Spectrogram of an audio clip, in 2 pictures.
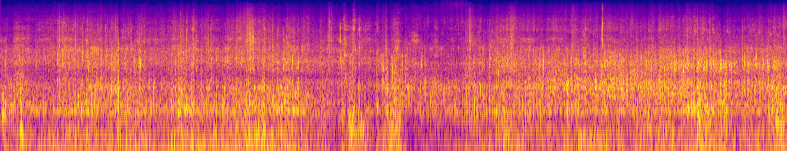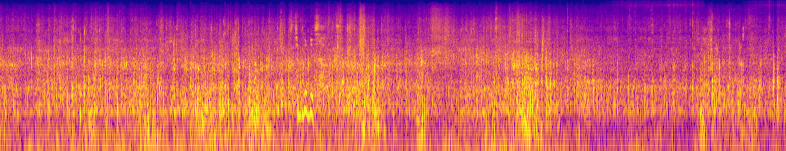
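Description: Mountain bike descending a rough singletrack: wind buffeting the action camera's microphone, with tyres running over stones and the bike rattling and knocking over bumps throughout.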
